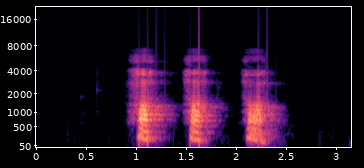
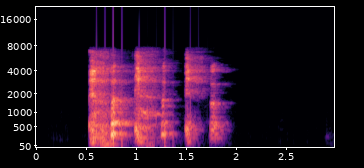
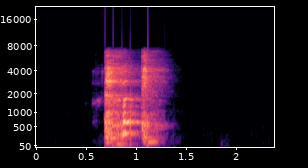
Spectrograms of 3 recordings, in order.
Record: exhalation_length: 3.2 s
exhalation_amplitude: 25169
exhalation_signal_mean_std_ratio: 0.3
three_cough_length: 3.0 s
three_cough_amplitude: 25791
three_cough_signal_mean_std_ratio: 0.36
cough_length: 2.4 s
cough_amplitude: 28797
cough_signal_mean_std_ratio: 0.32
survey_phase: beta (2021-08-13 to 2022-03-07)
age: 45-64
gender: Female
wearing_mask: 'No'
symptom_none: true
smoker_status: Never smoked
respiratory_condition_asthma: false
respiratory_condition_other: false
recruitment_source: REACT
submission_delay: 0 days
covid_test_result: Negative
covid_test_method: RT-qPCR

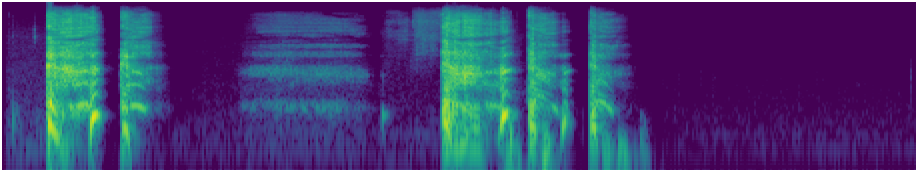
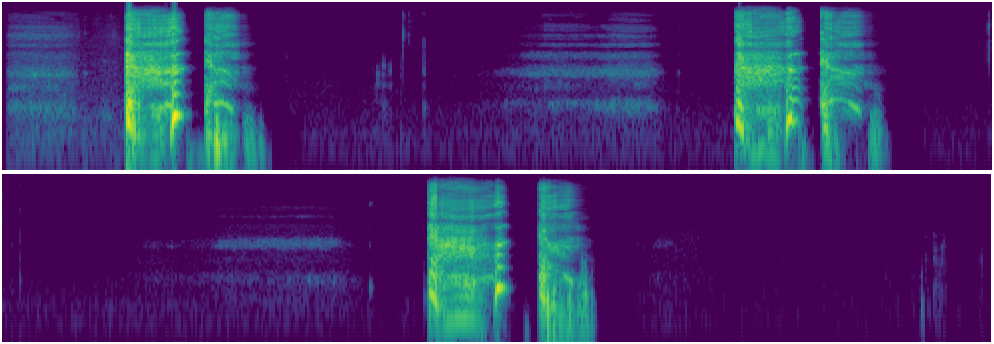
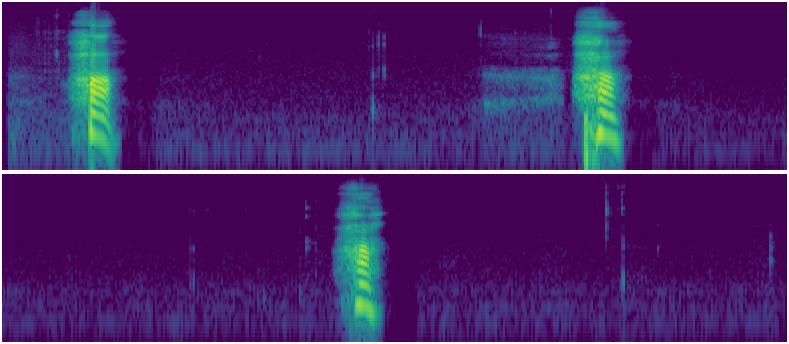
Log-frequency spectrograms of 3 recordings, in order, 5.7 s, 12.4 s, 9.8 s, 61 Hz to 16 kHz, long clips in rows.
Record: cough_length: 5.7 s
cough_amplitude: 32767
cough_signal_mean_std_ratio: 0.31
three_cough_length: 12.4 s
three_cough_amplitude: 32768
three_cough_signal_mean_std_ratio: 0.23
exhalation_length: 9.8 s
exhalation_amplitude: 32767
exhalation_signal_mean_std_ratio: 0.16
survey_phase: beta (2021-08-13 to 2022-03-07)
age: 18-44
gender: Female
wearing_mask: 'No'
symptom_new_continuous_cough: true
symptom_runny_or_blocked_nose: true
symptom_fatigue: true
symptom_headache: true
symptom_onset: 5 days
smoker_status: Never smoked
respiratory_condition_asthma: false
respiratory_condition_other: false
recruitment_source: Test and Trace
submission_delay: 2 days
covid_test_result: Positive
covid_test_method: RT-qPCR
covid_ct_value: 17.8
covid_ct_gene: ORF1ab gene
covid_ct_mean: 18.2
covid_viral_load: 1100000 copies/ml
covid_viral_load_category: High viral load (>1M copies/ml)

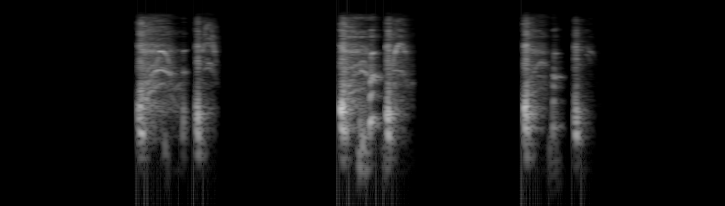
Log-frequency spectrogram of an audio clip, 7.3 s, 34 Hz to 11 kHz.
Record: three_cough_length: 7.3 s
three_cough_amplitude: 17460
three_cough_signal_mean_std_ratio: 0.28
survey_phase: beta (2021-08-13 to 2022-03-07)
age: 45-64
gender: Female
wearing_mask: 'No'
symptom_runny_or_blocked_nose: true
smoker_status: Never smoked
respiratory_condition_asthma: false
respiratory_condition_other: false
recruitment_source: REACT
submission_delay: 3 days
covid_test_result: Negative
covid_test_method: RT-qPCR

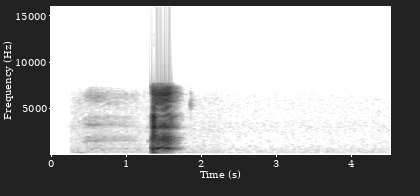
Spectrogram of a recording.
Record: cough_length: 4.5 s
cough_amplitude: 28084
cough_signal_mean_std_ratio: 0.2
survey_phase: beta (2021-08-13 to 2022-03-07)
age: 45-64
gender: Female
wearing_mask: 'No'
symptom_runny_or_blocked_nose: true
symptom_headache: true
smoker_status: Never smoked
respiratory_condition_asthma: true
respiratory_condition_other: false
recruitment_source: Test and Trace
submission_delay: 3 days
covid_test_result: Negative
covid_test_method: RT-qPCR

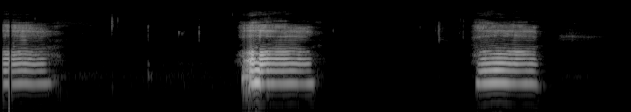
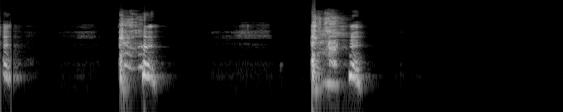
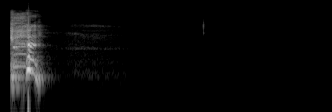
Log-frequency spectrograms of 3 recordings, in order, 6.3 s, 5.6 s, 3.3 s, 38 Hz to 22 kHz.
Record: exhalation_length: 6.3 s
exhalation_amplitude: 23617
exhalation_signal_mean_std_ratio: 0.34
three_cough_length: 5.6 s
three_cough_amplitude: 32768
three_cough_signal_mean_std_ratio: 0.28
cough_length: 3.3 s
cough_amplitude: 32768
cough_signal_mean_std_ratio: 0.19
survey_phase: beta (2021-08-13 to 2022-03-07)
age: 45-64
gender: Female
wearing_mask: 'No'
symptom_none: true
smoker_status: Never smoked
respiratory_condition_asthma: false
respiratory_condition_other: false
recruitment_source: REACT
submission_delay: 2 days
covid_test_result: Negative
covid_test_method: RT-qPCR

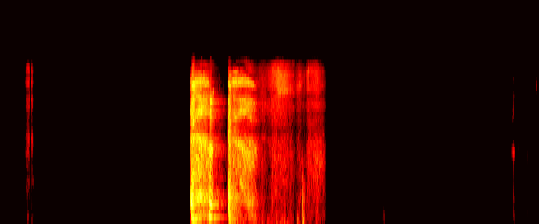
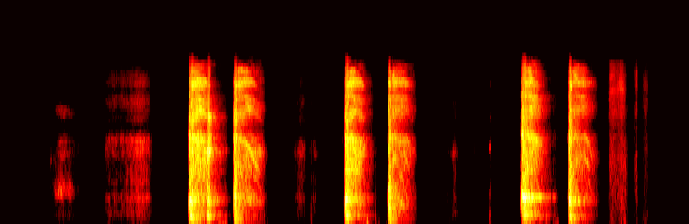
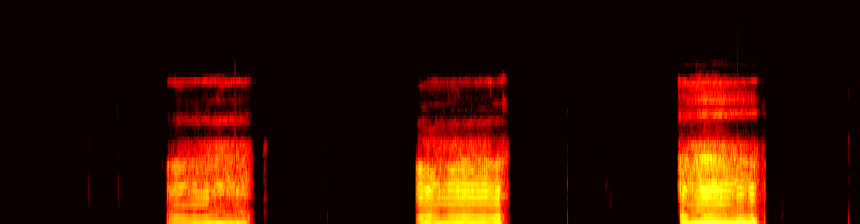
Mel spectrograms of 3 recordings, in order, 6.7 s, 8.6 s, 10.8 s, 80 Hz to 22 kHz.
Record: cough_length: 6.7 s
cough_amplitude: 30909
cough_signal_mean_std_ratio: 0.25
three_cough_length: 8.6 s
three_cough_amplitude: 32768
three_cough_signal_mean_std_ratio: 0.31
exhalation_length: 10.8 s
exhalation_amplitude: 27284
exhalation_signal_mean_std_ratio: 0.41
survey_phase: beta (2021-08-13 to 2022-03-07)
age: 65+
gender: Male
wearing_mask: 'No'
symptom_cough_any: true
symptom_runny_or_blocked_nose: true
symptom_sore_throat: true
symptom_headache: true
symptom_onset: 2 days
smoker_status: Current smoker (e-cigarettes or vapes only)
respiratory_condition_asthma: false
respiratory_condition_other: false
recruitment_source: Test and Trace
submission_delay: 1 day
covid_test_result: Positive
covid_test_method: RT-qPCR
covid_ct_value: 22.8
covid_ct_gene: N gene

